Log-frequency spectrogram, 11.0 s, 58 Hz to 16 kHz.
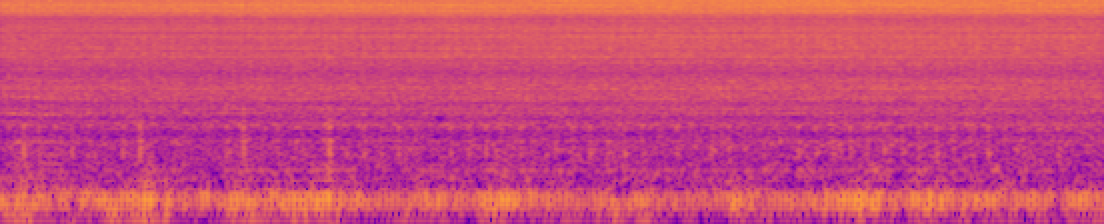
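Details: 2000 Dodge Dakota 3.9 V6 idling low and steady, with a faint, uneven knock tapping about three times a second; the owner is unsure of the cause.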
